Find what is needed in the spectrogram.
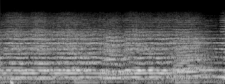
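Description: Saxophone section of a tunantada band playing sustained chords in an instrumental passage, the notes shifting about halfway through. A low drum hit sounds just after the start.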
